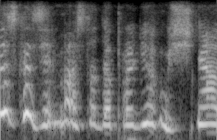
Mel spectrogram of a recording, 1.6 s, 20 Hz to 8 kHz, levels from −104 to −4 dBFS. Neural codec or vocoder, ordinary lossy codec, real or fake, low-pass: none; Opus, 24 kbps; real; 7.2 kHz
